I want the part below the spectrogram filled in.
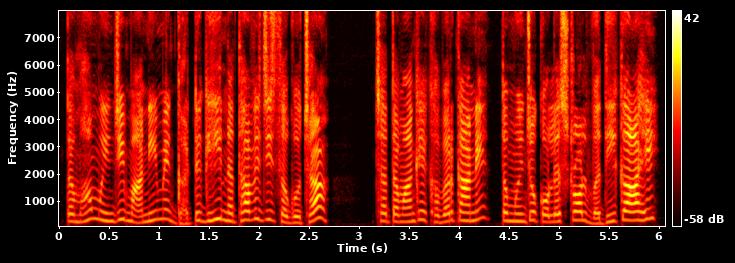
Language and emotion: Sindhi, angry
